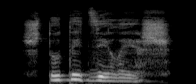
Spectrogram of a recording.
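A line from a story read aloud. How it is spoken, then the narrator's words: Wheezing. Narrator (Russian): просипела я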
